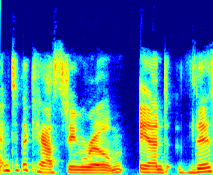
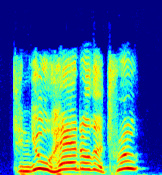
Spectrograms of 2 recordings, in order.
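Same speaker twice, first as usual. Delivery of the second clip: mock, very high-pitched, shrill shouted yell; 11 semitones higher, 3 dB louder than usual. Retelling a TV moment where Tyra yells at the models: imitating Tyra yelling. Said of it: "She yells".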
